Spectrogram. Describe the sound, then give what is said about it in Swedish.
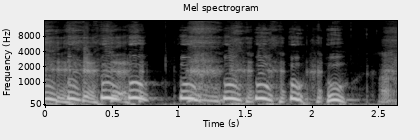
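A person imitates a dog with a quick string of high, yelping barks, about four, a brief pause, then six more in a steady rhythm, fairly loud. “Någon hund eh, lät det, det var kanske inte perfekt men... Typ så.”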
